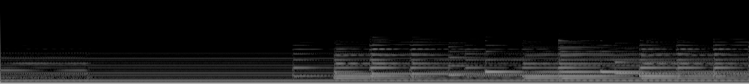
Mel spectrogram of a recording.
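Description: Grand piano played solo: a held chord fades out over the first second, then about three seconds in a new phrase of notes and chords begins. A steady low hum runs underneath.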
